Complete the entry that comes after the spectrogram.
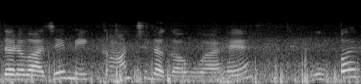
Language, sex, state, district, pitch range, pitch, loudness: Hindi, female, Punjab, Pathankot, 195-280 Hz, 230 Hz, -18 LUFS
